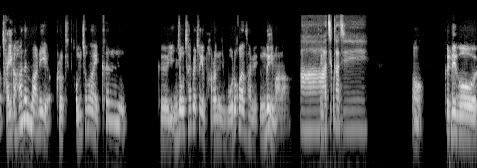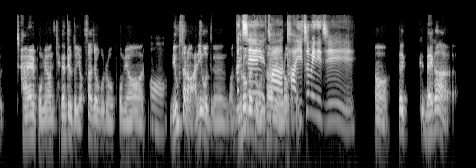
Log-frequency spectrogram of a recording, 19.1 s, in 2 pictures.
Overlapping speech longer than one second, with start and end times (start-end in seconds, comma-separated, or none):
14.2-15.6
